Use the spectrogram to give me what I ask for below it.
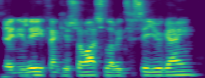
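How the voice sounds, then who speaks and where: A man's voice: mid-range voice, level tone, racing. A man hosting an online event, effusively thanking guests and calling them darling. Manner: warm, effusive thanks, calls people darling. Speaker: host. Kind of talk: online panel chat.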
